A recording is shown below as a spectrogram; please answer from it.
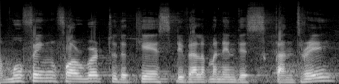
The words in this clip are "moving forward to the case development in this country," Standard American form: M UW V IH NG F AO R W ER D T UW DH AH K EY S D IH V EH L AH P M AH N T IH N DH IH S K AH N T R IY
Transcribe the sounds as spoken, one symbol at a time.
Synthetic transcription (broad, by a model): M UW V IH NG F AO R W ER D T UW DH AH K EY S D IH V EH L AH P M AH N T IH N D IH S K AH N T R IY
